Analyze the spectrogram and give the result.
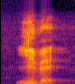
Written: libe

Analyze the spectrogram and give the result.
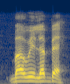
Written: we

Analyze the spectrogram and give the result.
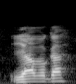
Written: yabga

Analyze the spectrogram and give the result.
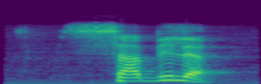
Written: sabila

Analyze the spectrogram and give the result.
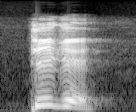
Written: pige

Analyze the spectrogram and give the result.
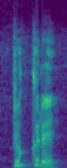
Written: tukre

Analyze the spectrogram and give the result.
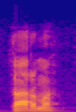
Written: tarma

